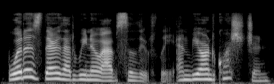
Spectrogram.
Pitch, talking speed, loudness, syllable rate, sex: 225 Hz, 220 wpm, -17 LUFS, 6.4 syllables/s, female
